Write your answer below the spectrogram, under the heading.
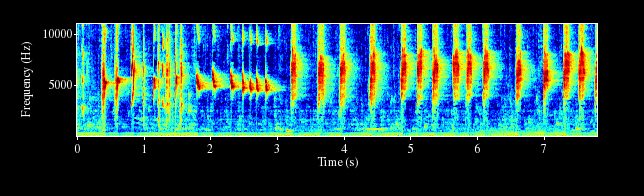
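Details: Sunbird called kolibri ninja, singing vigorously as a lure for birds, phone recording: a quick trill of high whistled notes, then steady sharp chirps repeated about twice a second.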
